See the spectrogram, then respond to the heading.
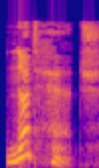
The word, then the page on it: nuthatch: British English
